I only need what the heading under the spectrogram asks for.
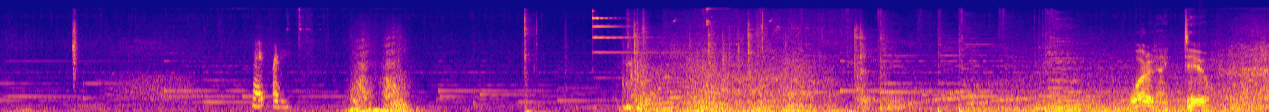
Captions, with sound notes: Night, Freddie. [dinging] What did I do?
